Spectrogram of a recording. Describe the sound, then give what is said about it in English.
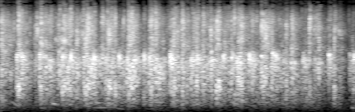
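A crowd applauds steadily to welcome a speaker, dense overlapping claps forming a bright, crackling wash of sound that holds at a fairly even loudness throughout, with no voices breaking through. “We could welcome Jeff with a spontaneous round of applause.”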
